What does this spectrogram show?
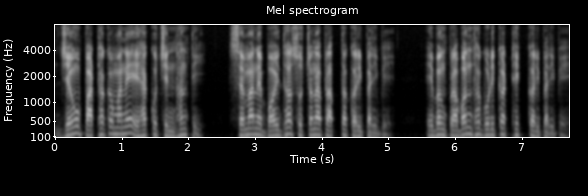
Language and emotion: Odia, neutral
